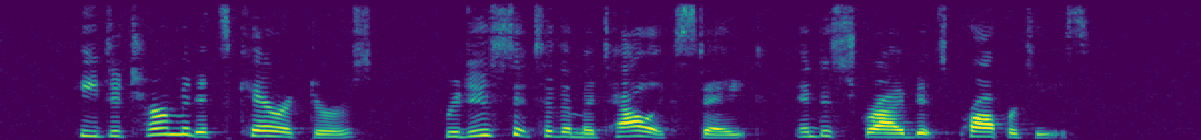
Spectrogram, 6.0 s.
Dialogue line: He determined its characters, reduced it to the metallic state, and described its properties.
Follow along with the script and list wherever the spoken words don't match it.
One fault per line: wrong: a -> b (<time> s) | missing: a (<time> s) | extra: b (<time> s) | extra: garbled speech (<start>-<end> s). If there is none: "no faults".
no faults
